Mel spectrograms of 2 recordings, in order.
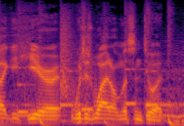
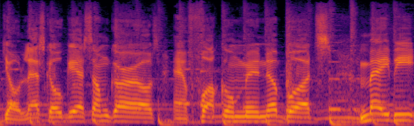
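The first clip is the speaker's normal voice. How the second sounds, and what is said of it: Mock rapper voice. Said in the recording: “Here's my impression, right? Here's my impression of most rap.”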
